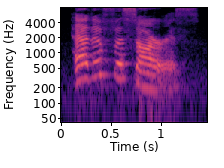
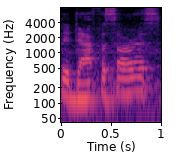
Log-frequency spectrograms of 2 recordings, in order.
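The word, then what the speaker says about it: Edaphosaurus: So, the third dinosaur and other prehistoric animals is the Edifosaurus. I've always said Adafosaurus, but I think Edifosaurus probably is just as as acceptable because it's like Diploticus or Diplodocus.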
